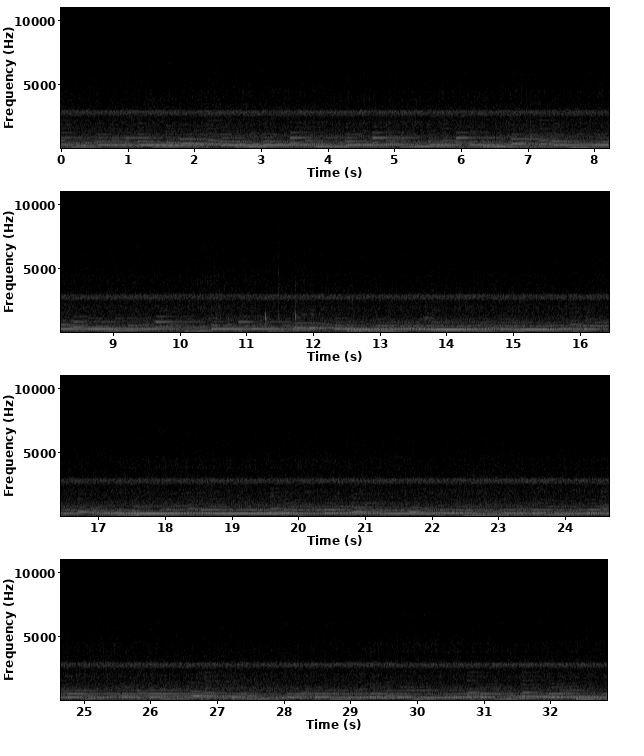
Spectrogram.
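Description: Background music: a solo acoustic guitar playing a gentle melody.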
